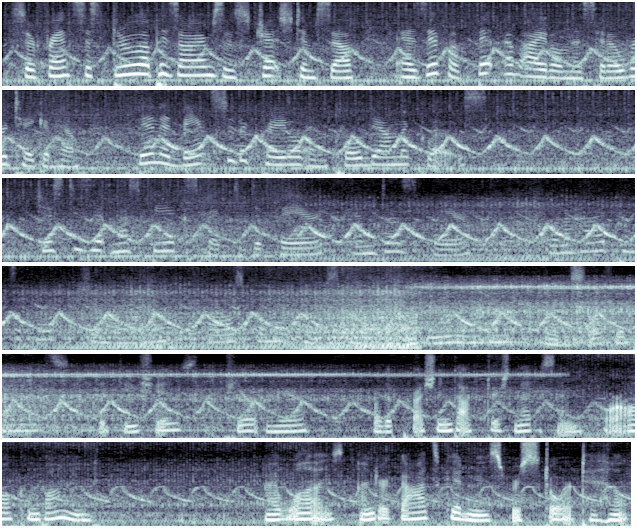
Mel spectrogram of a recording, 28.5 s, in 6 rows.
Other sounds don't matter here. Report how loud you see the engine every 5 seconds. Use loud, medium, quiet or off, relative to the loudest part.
medium, medium, medium, loud, medium, medium.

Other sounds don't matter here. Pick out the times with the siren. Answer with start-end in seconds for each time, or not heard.
0.0-28.4.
